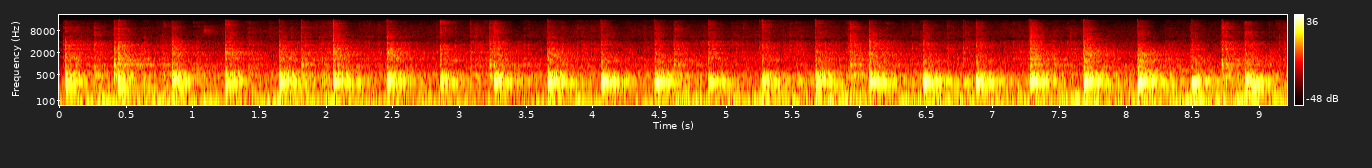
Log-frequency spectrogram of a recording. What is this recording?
Water dripping inside a metal rain gutter.
drops, rain, rain-gutter, water, water-drops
